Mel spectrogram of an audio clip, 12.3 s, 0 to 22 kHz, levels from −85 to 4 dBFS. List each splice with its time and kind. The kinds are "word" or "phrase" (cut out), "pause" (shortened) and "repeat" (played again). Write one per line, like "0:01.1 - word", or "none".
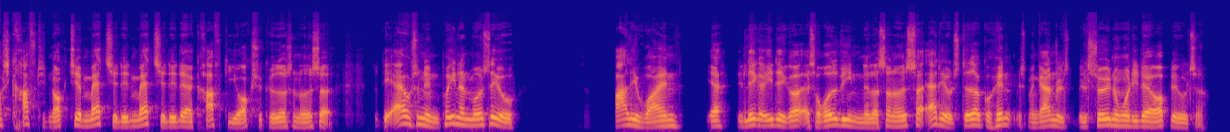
0:01.3 - repeat
0:04.9 - word
0:08.1 - phrase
